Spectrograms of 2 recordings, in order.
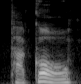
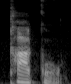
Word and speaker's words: taco: second last syllable okay so stress is on this a taco okay so we just know since there's no accent mark and it ends with the vowel we know that the stress is on the a taco okay so it's not on the oh you don't say pop goal you say taco okay now this one's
